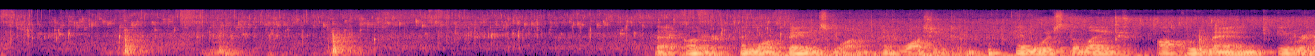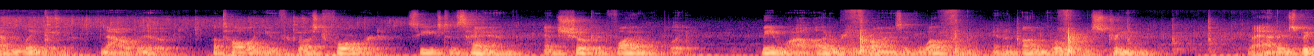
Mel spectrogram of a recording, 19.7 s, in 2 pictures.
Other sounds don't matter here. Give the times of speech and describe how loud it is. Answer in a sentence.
The speech can be heard from 4.9 to 19.6 s, at a steady volume.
